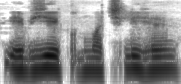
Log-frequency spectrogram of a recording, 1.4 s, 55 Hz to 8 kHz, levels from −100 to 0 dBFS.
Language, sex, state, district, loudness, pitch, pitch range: Hindi, male, Uttar Pradesh, Deoria, -18 LUFS, 140 Hz, 135-145 Hz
